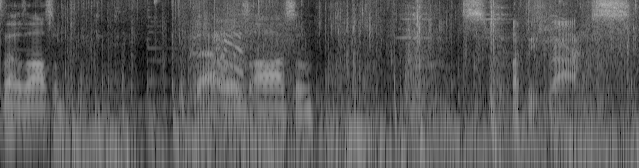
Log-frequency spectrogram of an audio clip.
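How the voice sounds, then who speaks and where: A woman giving casual, slangy, sweary commentary while playing a co-op video game. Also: low-pitched. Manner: profane, hyped slang. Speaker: gamer playing co-op. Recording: game noise and keyboard clicks behind.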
